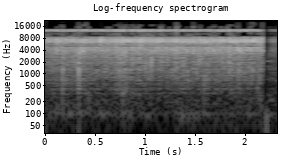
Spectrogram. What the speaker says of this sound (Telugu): నూనె వేడైన తర్వాత ఆవాలు, ఇవి గోలిన తర్వాత ఉల్లిగడ్డ, పచ్చిమిర్చి కలపెట్టాలి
